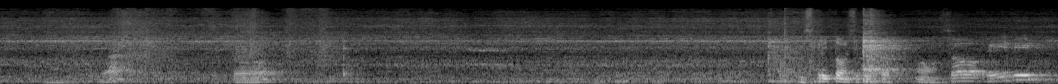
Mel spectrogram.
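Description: Steady hiss of a portable gas stove burning under an aluminium pot of simmering chicken soup. Voices talk briefly a couple of times and again near the end.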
